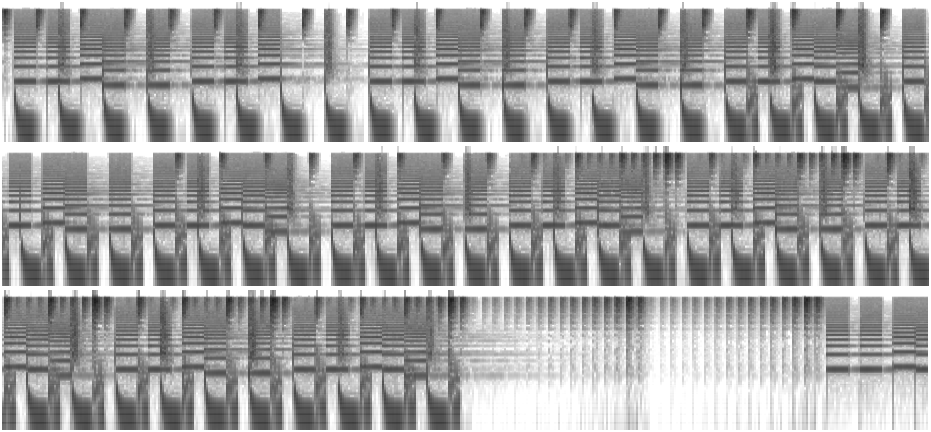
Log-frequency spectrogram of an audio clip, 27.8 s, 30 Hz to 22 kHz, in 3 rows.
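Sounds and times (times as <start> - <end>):
electronic disco music: 0.0 - 25.0, 26.2 - 27.7.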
